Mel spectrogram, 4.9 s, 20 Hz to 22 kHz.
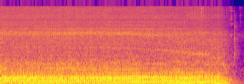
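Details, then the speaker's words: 2000 Yamaha R6 after carburetor cleaning, carbs out of sync: engine runs lumpy and uneven at throttle, then dies after about four seconds; one cylinder not firing. "no traemos funcionando un cilindro ese es el problema que trae la mamalona escuchen cómo escucha como si hiciera corte"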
